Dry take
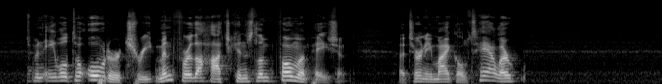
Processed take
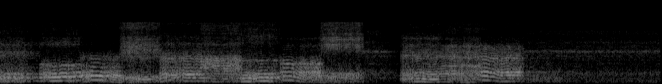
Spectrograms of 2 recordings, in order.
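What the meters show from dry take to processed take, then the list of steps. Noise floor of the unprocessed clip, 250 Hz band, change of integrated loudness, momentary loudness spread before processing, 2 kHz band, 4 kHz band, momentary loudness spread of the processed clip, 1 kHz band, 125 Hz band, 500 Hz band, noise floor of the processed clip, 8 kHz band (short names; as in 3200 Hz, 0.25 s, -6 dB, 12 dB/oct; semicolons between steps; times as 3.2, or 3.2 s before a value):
-59 dBFS, -14.0 dB, -18.0 dB, 12 LU, -17.5 dB, -15.5 dB, 15 LU, -19.5 dB, -13.5 dB, -17.5 dB, -56 dBFS, -16.0 dB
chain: stepped spectrum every 0.4 s; reverse; compressor 20:1, threshold -37 dBFS, peak gain reduction 18.5 dB; reverse; limiter -35 dBFS, peak gain reduction 10.5 dB; doubler 30 ms -5 dB; on a send: analogue delay 0.102 s, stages 1024, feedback 80%, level -21 dB; on the sum: gain +4 dB; Speex 13 kbps 16000 Hz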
